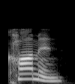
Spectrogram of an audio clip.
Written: common

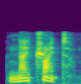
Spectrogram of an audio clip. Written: nitrite

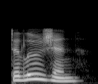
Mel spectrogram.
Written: delusion

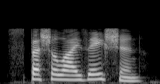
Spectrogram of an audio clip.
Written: specialization

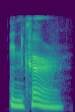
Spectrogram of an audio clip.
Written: incur

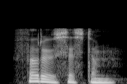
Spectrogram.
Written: photosystem

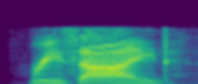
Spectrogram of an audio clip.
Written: reside

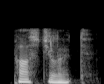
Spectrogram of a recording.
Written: postulate

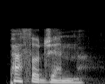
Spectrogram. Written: pathogen

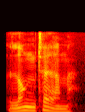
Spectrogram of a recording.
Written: long term

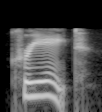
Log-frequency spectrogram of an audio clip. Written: create

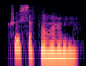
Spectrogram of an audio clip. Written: cruciform

